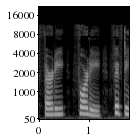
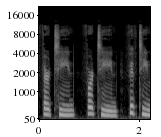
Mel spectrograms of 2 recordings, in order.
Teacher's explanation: numbers like 30, 40, 50 have a clear T sound at the end, unlike 13, 14, 15 which end with teen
